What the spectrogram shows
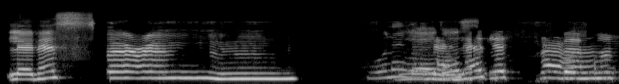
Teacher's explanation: سین میں سیٹی کی آواز اور عین کا مخرج کلیئر ادا کیجیے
